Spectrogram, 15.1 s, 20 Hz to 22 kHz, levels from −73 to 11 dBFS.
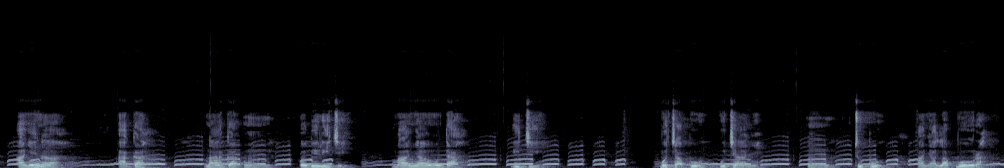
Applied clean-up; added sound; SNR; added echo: none; Chicken, rooster; 6 dB; none.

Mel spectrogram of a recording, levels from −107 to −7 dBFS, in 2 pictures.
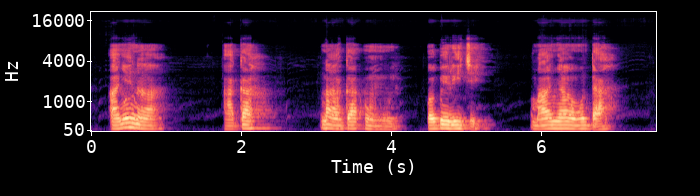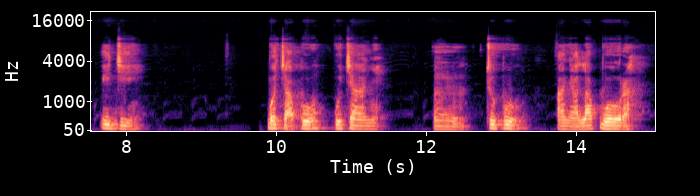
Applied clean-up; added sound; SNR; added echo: neural mask model DeepFilterNet 3.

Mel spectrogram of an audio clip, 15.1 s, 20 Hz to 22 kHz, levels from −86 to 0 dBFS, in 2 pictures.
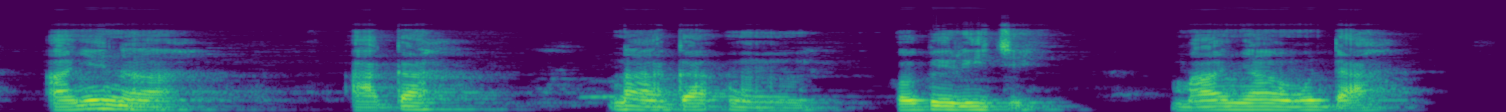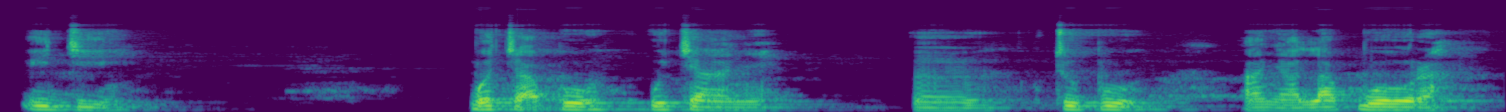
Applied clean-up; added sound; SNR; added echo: none; none; none; none.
